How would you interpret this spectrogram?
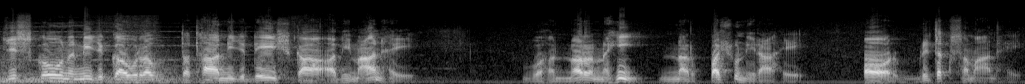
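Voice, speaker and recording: A solemn patriotic poet recites in a radio drama. The voice is deep and slow, with grave, declamatory weight. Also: male voice, expressive, a bit bright, exaggerated voice. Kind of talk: radio play poetry recitation.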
